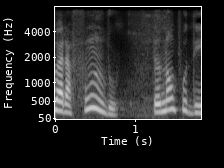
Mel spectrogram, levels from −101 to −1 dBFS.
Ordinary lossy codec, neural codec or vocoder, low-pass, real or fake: none; codec, 16 kHz, 1 kbps, X-Codec, WavLM features, trained on Multilingual LibriSpeech; 7.2 kHz; fake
